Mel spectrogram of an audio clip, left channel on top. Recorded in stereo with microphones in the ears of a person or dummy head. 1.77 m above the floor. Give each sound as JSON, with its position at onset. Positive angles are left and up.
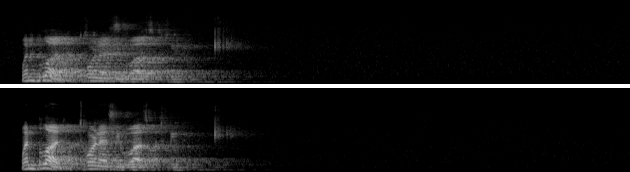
{"t": 0.2, "sound": "a man speaking", "side_deg": -55, "distance_m": 1.8}
{"t": 2.1, "sound": "a finger snap", "side_deg": -10, "distance_m": 3.5}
